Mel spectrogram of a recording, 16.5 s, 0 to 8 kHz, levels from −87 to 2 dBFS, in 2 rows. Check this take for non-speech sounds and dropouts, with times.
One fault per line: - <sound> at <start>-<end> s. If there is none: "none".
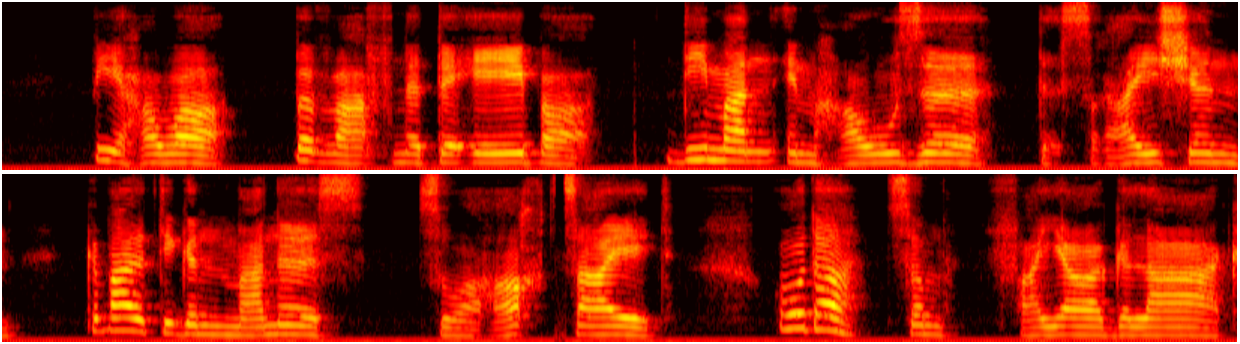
- dropout at 11.9-12.0 s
